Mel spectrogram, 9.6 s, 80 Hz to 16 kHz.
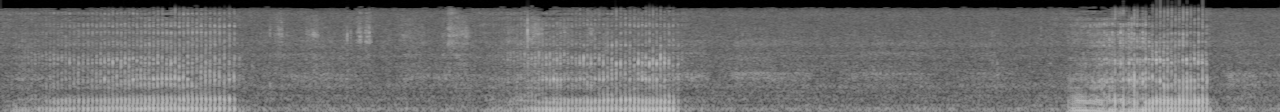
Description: One of our Neapolitan Mastiffs, Tootsie, 6 years old and 153 pounds; she snores pretty loud, then I wake her up and she's too tired to move.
